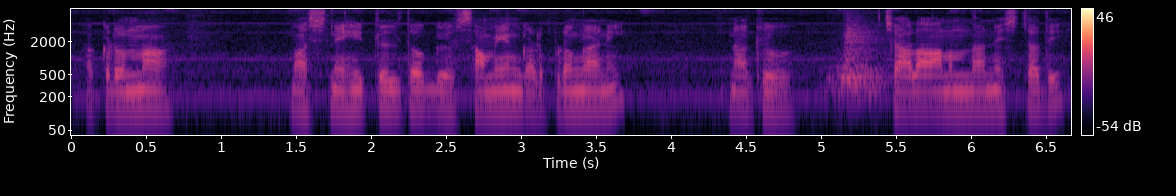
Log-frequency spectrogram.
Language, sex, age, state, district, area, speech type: Telugu, male, 18-30, Andhra Pradesh, East Godavari, urban, spontaneous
